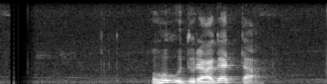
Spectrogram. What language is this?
Sinhala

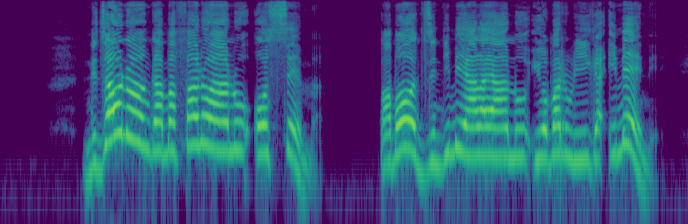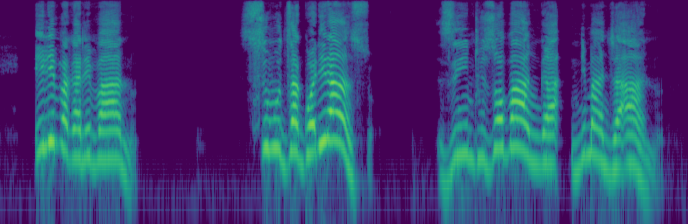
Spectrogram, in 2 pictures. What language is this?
Nyanja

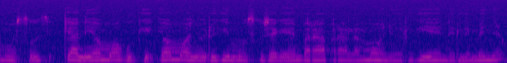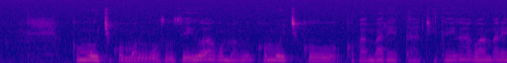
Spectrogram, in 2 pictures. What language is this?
Kalenjin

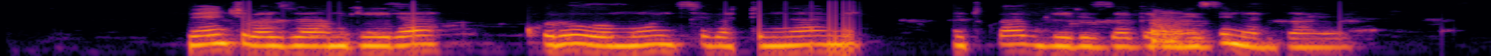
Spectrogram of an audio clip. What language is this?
Kinyarwanda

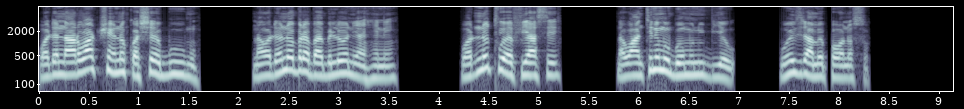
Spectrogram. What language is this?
Akan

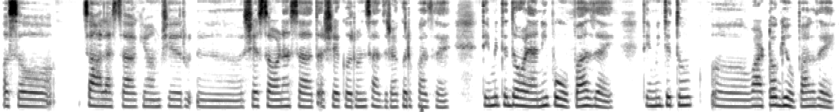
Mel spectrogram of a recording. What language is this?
Konkani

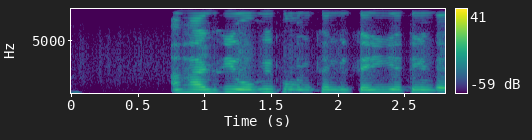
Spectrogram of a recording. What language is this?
Punjabi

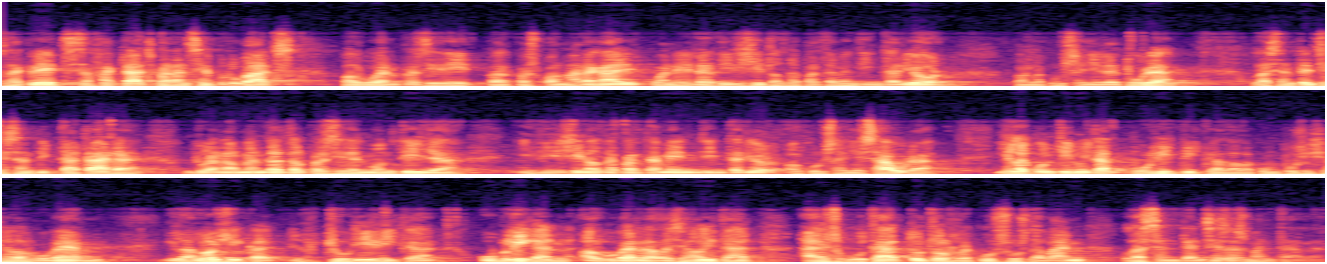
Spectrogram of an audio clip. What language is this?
Catalan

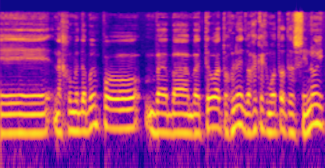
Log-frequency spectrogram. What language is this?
Hebrew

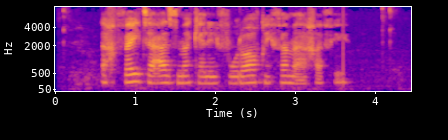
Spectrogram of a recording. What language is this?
Arabic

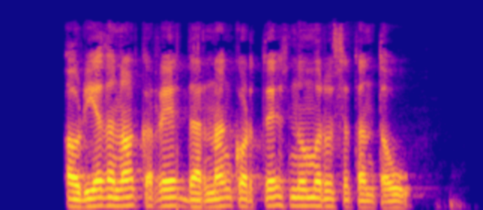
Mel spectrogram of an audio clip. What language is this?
Catalan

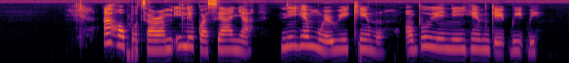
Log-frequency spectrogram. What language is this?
Igbo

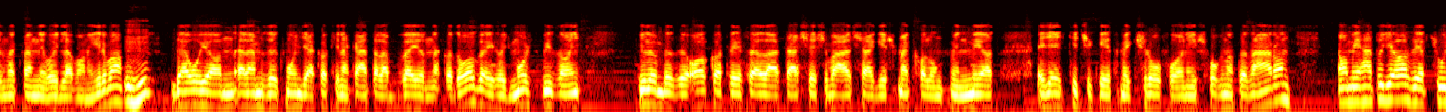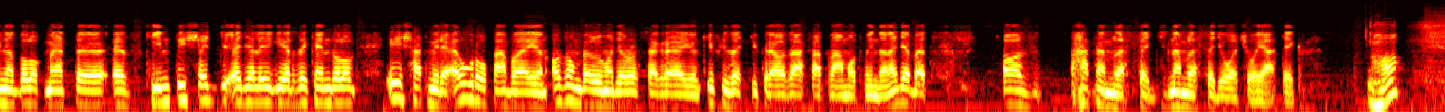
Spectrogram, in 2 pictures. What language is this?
Hungarian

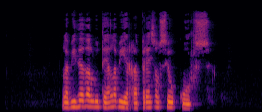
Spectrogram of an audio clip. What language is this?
Catalan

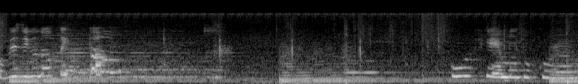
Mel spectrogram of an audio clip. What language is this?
Portuguese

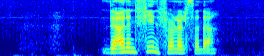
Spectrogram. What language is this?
Norwegian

